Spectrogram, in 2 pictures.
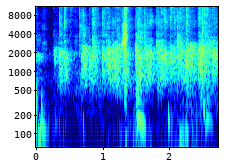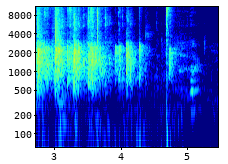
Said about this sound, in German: Und hey, gebt ihm doch schnell einen Applaus.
